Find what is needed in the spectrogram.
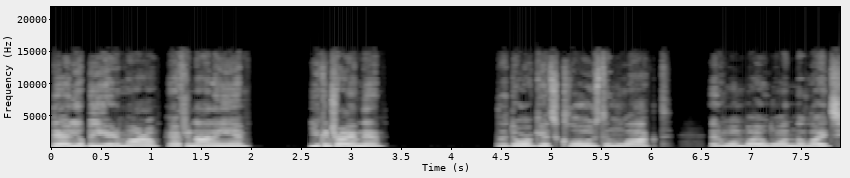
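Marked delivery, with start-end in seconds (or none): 0.0-3.3 put-on higher, hurried young man; lightly voiced jittery country boy; nervous Jimmy. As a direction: brush them off nervously. Jimmy closing door.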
